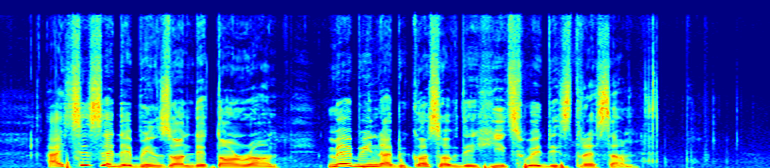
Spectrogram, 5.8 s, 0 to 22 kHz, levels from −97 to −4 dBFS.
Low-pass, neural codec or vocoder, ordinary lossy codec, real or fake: none; none; none; real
